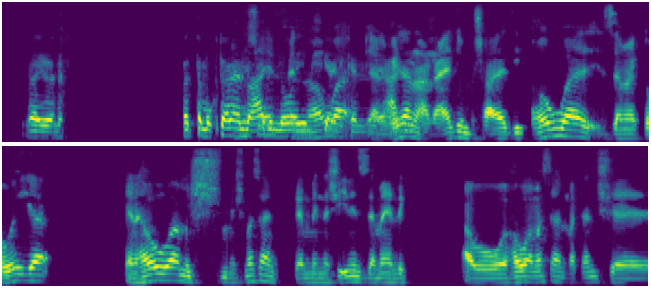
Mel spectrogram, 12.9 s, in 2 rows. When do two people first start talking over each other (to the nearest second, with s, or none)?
2 s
